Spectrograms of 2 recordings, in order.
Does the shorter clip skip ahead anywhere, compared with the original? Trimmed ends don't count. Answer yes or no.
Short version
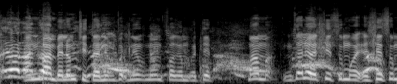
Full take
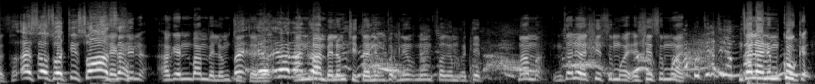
no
